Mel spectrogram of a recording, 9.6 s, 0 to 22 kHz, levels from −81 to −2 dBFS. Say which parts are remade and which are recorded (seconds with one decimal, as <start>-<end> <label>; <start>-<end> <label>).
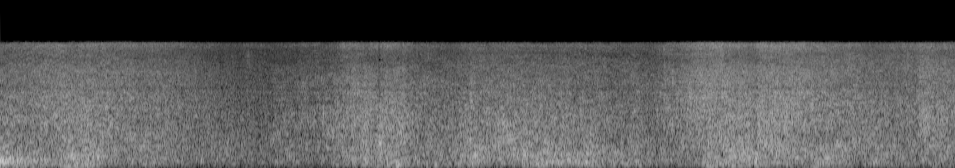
0.0-1.1 remade; 1.1-5.1 recorded; 5.1-6.5 remade; 6.5-9.6 recorded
